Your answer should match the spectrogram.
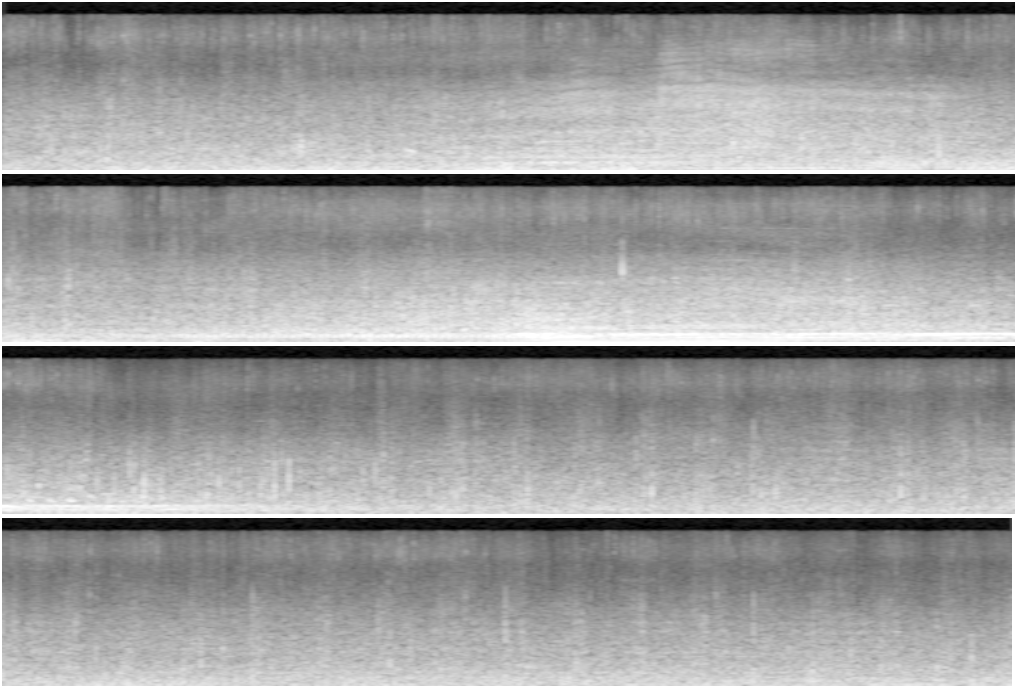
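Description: Vehicles passing on a snow-covered city street: tyre noise swells and fades about five seconds in, then a louder vehicle with a low engine hum passes around the middle and fades away, leaving a steady low city background.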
